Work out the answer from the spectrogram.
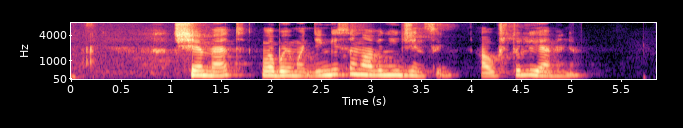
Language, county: Lithuanian, Kaunas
